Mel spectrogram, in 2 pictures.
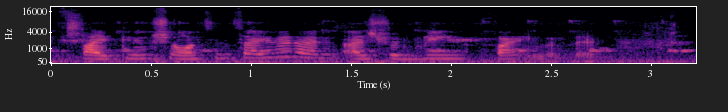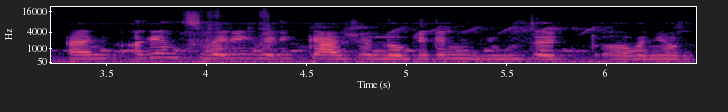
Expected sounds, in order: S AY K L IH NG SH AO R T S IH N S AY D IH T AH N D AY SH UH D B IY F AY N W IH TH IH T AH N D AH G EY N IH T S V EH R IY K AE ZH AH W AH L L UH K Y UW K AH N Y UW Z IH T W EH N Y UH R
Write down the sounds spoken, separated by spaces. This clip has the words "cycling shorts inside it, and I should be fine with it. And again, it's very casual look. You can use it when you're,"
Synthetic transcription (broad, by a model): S AY K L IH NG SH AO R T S IH N S AY D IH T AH N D AY SH UH D B IY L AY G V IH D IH T AH N D AH G EY N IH T S V EH R IY K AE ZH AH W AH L L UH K Y UW K AH N Y UW Z IH T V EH N Y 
